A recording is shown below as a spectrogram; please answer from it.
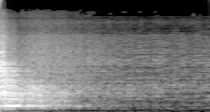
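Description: A man's voice holding the last vowel of a word, then its echo fading away over about a second into near silence.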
